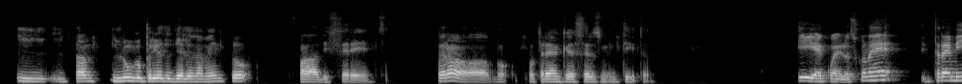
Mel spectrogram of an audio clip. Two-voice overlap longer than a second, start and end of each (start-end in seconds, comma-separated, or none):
none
